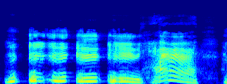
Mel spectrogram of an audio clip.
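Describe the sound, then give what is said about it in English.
A voice imitates throat clearing in place of reading a brief statement aloud, producing a quick string of short, guttural voiced bursts separated by small gaps, ending in a longer wavering groan. “I just wrote down a bunch of – it just says throat clearing noises.”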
